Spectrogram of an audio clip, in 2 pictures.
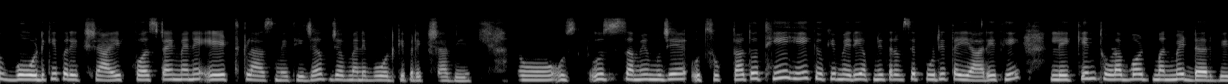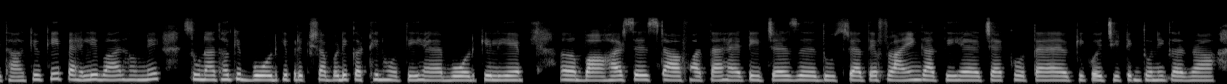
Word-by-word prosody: Board 225 -1 +9
की 255 - -1
परीक्षा 220 -4 0
आई 195 +3 +1 0.2
1st 210 0 +1
time 225 0 +1
मैंने 230 +1 0 0.2
8th 230 - -1
क्लास 200 -4 -2
में 190 -1 -4
थी 190 - 0
जब 220 +5 -2
जब 210 -2 -1
मैंने 200 -1 -2
बोर्ड 195 -2 -1
की - - -2
परीक्षा 180 0 -5
दिए। 165 -1 -5 0.5
तो 205 0 0
उस 210 - -4 0.2
उस 240 +3 0
समय 230 -2 +2
मुझे 235 +3 +3
उत्सुकता 215 +1 -2
तो 270 +3 +3
थी 280 +3 +2
ही 275 +2 +1
क्योंकि 255 -2 -2
मेरी 230 0 +2
अपनी 225 -1 0
तरफ 225 0 -2
से 250 - +4
पूरी 230 +2 +1
तैयारी 210 -2 +3
थी, 235 +7 -1 0.3
लेकिन 215 +6 +2
थोड़ा 225 -1 +4
बहुत 230 0 0
मन 220 -1 +2
में 235 -3 +3
डर 195 -1 +6
भी 190 0 0
था 180 0 -4
क्योंकि 225 +4 -2
पहली 220 0 +2
बार 210 0 -1
हमने 210 +4 -1 0.3
सुना 220 -2 +2
था 220 - +3
कि 245 - +2
बोर्ड 205 0 +4
की 225 - +1
परीक्षा 210 -1 -3
बड़ी 205 +2 0
कठिन 210 +1 0
होती 195 -1 -1
है, 190 -1 -1
बोर्ड 195 0 +2
के 210 - +4
लिए 200 0 +2
अ, 205 +1 -2
बाहर 195 +1 +2
से 215 +1 +2
स्टाफ़ 195 -1 0
आता 190 +1 -3
है, 190 0 0
टीचर्स 200 +1 -1 0.3
दूसरे 195 0 -1
आते 195 +1 -1
हैं। 195 - 0
फ़्लाइंग 200 +1 0
आती 200 0 0
है, 195 -1 +2
चेक 190 +1 -2
होता 195 -1 -2
है 190 -1 0
कि 200 - -4
कोई 195 - 0
चीटिंग 195 0 -3
तो 200 - -1
नहीं 195 0 -1
कर 190 -2 0
रहा। 185 0 -2
205 Hz, 205 wpm, -24 LUFS, 195-225 Hz, 0.5 s, बोर्ड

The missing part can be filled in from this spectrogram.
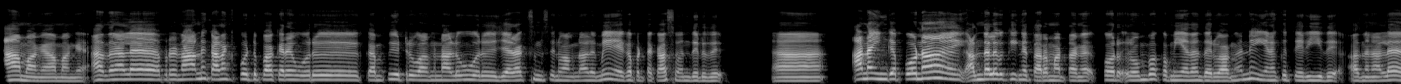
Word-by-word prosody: ஆமாங்க, 180 -5 0
ஆமாங்க. 160 0 -5 0.2
அதனால 225 +2 +2 0.3
அப்புறம் 225 +1 -3
நானும் 240 +3 +3
கணக்கு 240 +1 +3
போட்டுப் 235 -2 -4
பாக்குறேன். 220 -1 +1
ஒரு 210 0 -2 0.5
கம்ப்யூட்டர் 215 +1 -3
வாங்குனாலும், 200 +1 -2
ஒரு 200 -1 -3
ஜெராக்ஸ் 195 +4 0
மெஷின் 200 -1 -9
வாங்கினாலுமே 185 +4 -3
ஏகப்பட்ட 195 -1 -4
காசு 185 +2 0
வந்துருது. 175 -1 -5 0.6
ஆ - - +1 0.8
ஆனா 260 +2 +9
இங்கே 250 0 0
போனா 260 +2 +5 0.5
அந்த 230 +4 -1
அளவுக்கு 240 0 0
இங்கே 220 -1 -3
தரமாட்டாங்க. 185 0 -1
இப்ப 210 - -13
ஒரு 195 - -4 0.2
ரொம்ப 215 +4 -3
கம்மியா 195 -2 -2
தான் 195 -1 -3
தருவாங்கன்னு 180 +8 -2
எனக்குத் 195 +1 -6
தெரியுது. 185 -1 -3 0.2
அதனால, 175 +1 -4
200 Hz, 150 wpm, -21 LUFS, 185-225 Hz, 0.8 s, ஆனா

